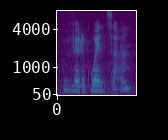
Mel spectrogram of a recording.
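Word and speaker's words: vergüenza: silent and the word verguenza which the U is pronounced more of like a w sound when it has the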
